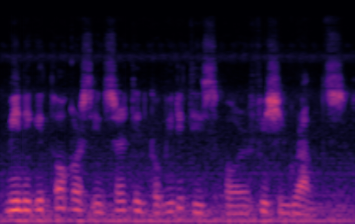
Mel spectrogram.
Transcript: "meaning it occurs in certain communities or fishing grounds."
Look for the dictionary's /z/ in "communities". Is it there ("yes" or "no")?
no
